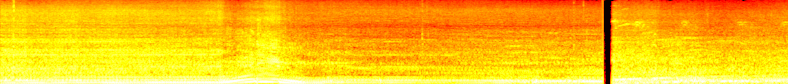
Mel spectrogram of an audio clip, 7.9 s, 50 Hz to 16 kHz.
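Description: Audi R8 sports car engine running at low revs as it rolls past, with one quick rev blip about two and a half seconds in. The sound cuts off abruptly about six seconds in, and another car's engine follows.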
